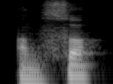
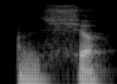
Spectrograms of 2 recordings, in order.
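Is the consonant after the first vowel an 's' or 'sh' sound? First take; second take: s; sh. First: It is said with a plain s sound. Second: It is said with a sh sound. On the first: This is the speaker's own learned dialect form. "you can tell a big difference with the first three" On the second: This is the form used outside Munster. "outside of Munster. Those are usually"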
